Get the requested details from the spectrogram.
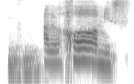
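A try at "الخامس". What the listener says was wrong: Al-khamis. Mumtaz. Mumtazatun jiddan.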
